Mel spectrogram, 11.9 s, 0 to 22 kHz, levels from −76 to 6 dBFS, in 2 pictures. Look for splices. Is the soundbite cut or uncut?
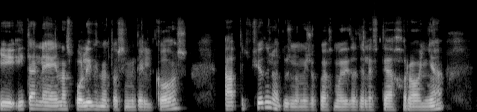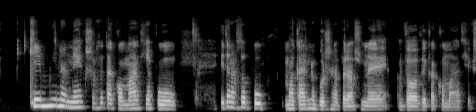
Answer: uncut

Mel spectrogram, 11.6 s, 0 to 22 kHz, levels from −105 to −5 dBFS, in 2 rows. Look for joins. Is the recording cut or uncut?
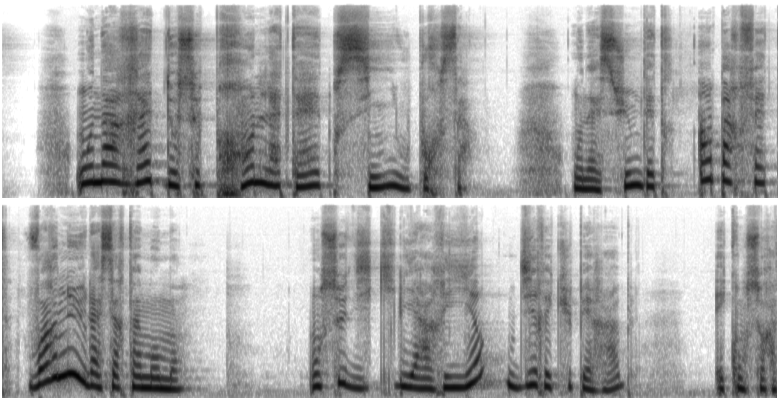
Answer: cut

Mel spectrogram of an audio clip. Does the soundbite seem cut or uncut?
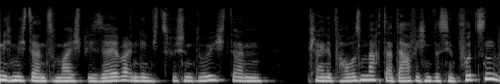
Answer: uncut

